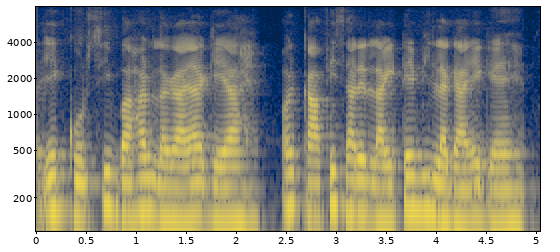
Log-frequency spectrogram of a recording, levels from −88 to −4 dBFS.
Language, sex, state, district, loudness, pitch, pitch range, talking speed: Hindi, male, Jharkhand, Ranchi, -17 LUFS, 130 Hz, 125-145 Hz, 165 wpm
